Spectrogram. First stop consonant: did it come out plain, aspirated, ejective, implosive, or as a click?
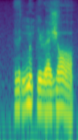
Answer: plain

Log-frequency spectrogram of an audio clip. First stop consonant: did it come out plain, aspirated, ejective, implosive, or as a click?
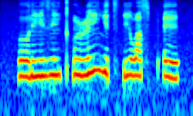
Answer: ejective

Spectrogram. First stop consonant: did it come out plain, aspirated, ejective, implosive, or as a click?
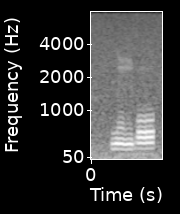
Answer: plain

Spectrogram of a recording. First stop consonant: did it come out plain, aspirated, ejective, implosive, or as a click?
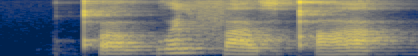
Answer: ejective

